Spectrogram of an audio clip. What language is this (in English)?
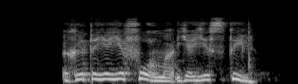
Belarusian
